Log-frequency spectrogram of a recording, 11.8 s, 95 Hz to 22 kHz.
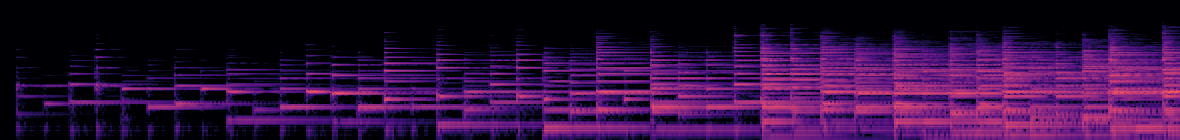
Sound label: Acoustic Grand Piano; YELLOW TOOLS INDEPENDENCE PRO 3.0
